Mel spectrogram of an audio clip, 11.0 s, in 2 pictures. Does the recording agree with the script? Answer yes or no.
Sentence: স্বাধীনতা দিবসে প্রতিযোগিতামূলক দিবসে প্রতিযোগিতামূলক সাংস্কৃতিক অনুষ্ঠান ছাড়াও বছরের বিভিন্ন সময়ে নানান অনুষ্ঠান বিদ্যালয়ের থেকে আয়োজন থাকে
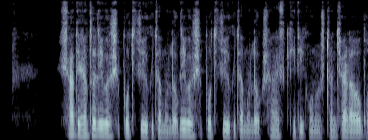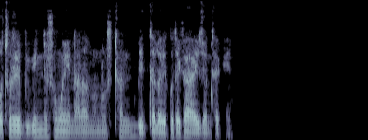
yes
